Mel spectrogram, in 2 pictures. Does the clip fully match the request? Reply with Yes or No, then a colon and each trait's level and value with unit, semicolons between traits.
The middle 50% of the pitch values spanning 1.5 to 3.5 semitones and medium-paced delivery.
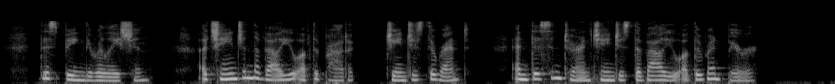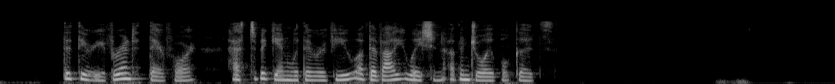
No: average, 4.4 semitones; average, 155 wpm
